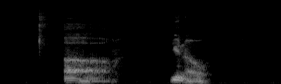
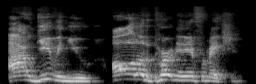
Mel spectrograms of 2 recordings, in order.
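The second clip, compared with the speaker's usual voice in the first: ordinary talk, nothing marked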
